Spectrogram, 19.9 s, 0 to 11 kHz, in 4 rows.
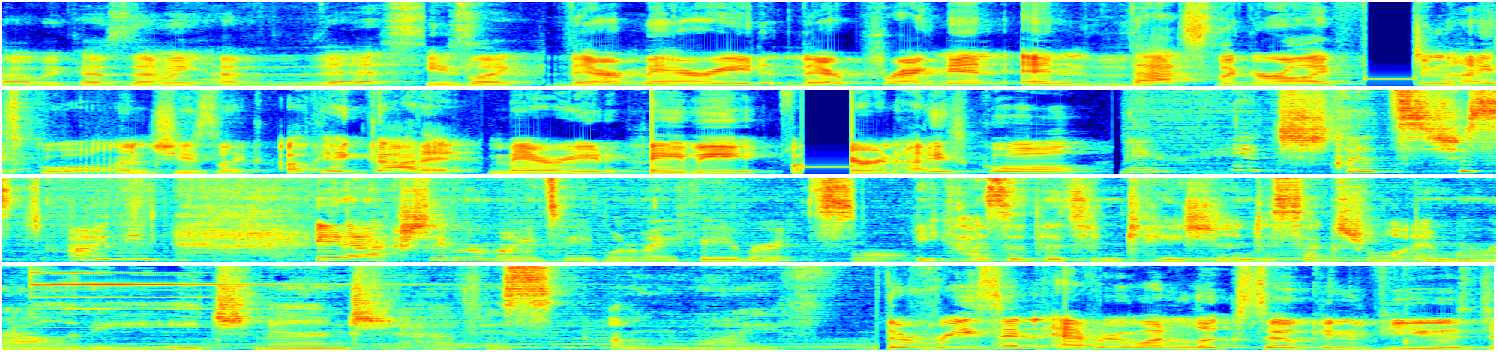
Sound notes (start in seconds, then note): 4.5 beep; 7.6 beep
